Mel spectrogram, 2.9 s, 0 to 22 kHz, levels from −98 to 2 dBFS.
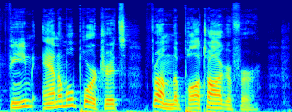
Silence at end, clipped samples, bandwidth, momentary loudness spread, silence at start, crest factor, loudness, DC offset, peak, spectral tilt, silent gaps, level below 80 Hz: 0.35 s; under 0.1%; 19.5 kHz; 9 LU; 0.1 s; 18 dB; -27 LUFS; under 0.1%; -10 dBFS; -5.5 dB/octave; none; -46 dBFS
